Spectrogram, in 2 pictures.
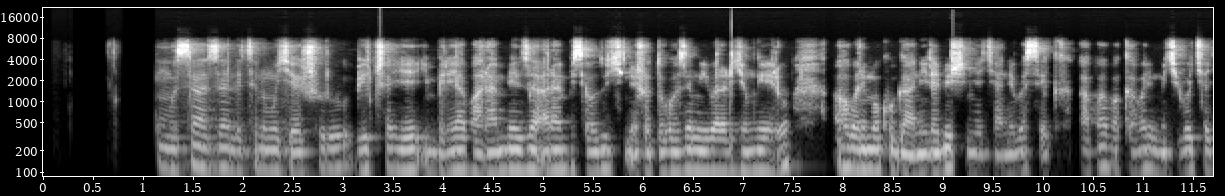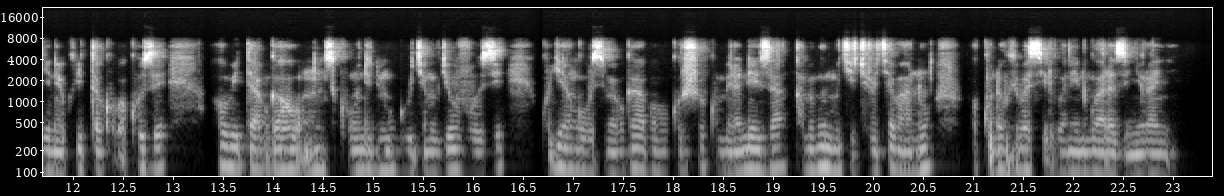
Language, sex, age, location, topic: Kinyarwanda, male, 18-24, Kigali, health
